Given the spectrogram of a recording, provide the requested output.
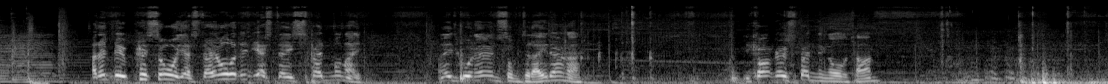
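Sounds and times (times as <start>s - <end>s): van engine rumble: 9.2s - 11.0s.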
